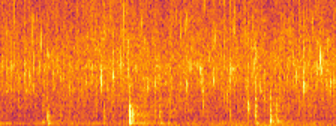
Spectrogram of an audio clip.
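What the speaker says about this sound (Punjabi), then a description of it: "ਪਿਆਜ਼ਾਂ ਨੂੰ ਆਪਾਂ ਭੁੰਨਣਾ ਹੈਗਾ ਆ ਹੌਲੀ ਹੌਲੀ ਹੌਲੀ ਹੌਲੀ ਇਸ ਦੇ ਵਿੱਚ ਆਪਾਂ ਫੇਰੀ ਜਾਣਾ ਕੜਛੀ" Onions fry in a pan while a ladle stirs them slowly, giving a steady close sizzle with soft scraping strokes and light clinks, and no talking.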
